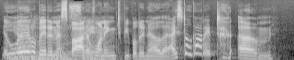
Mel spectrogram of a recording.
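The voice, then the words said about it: Silly put-on voice. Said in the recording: “Sorry for the voice. Sorry for the silly voice.”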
